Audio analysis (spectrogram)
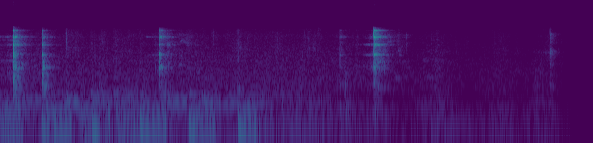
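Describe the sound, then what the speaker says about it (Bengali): Minced meat being mixed with dry spices and salt in a bowl for keema paratha, with close, sharp clinks and knocks of utensil against dish arriving in irregular bursts, then tapering off into quieter scraping. "একটু মিশিয়ে নেই।"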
